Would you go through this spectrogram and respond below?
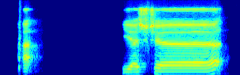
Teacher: A itu tenggorokan paling bawah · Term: hamzah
